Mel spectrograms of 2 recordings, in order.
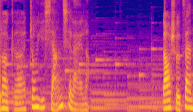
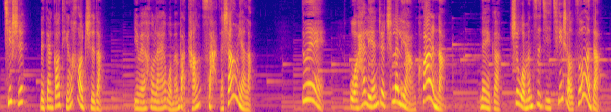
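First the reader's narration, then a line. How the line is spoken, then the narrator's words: Laughing. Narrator (Chinese): 老鼠笑着说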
